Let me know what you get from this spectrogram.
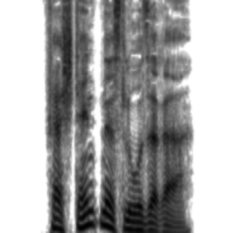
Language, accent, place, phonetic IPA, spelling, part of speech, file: German, Germany, Berlin, [fɛɐ̯ˈʃtɛntnɪsˌloːzəʁɐ], verständnisloserer, adjective, De-verständnisloserer.ogg
- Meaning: inflection of verständnislos: 1. strong/mixed nominative masculine singular comparative degree 2. strong genitive/dative feminine singular comparative degree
